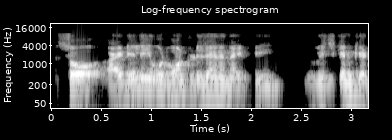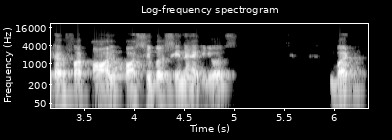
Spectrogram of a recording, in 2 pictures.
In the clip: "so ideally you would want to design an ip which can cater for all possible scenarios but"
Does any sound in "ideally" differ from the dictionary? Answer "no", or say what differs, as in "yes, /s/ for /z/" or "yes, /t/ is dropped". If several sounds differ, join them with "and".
yes, /l/ is dropped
